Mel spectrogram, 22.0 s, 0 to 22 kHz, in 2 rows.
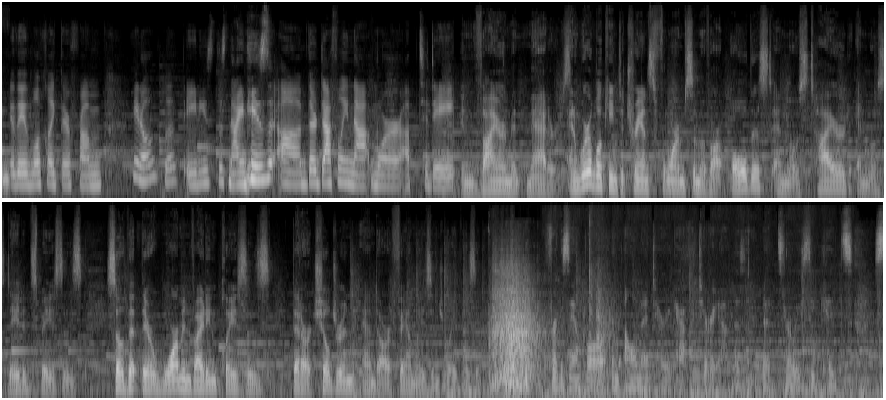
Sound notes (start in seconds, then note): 17.0 table rumbles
